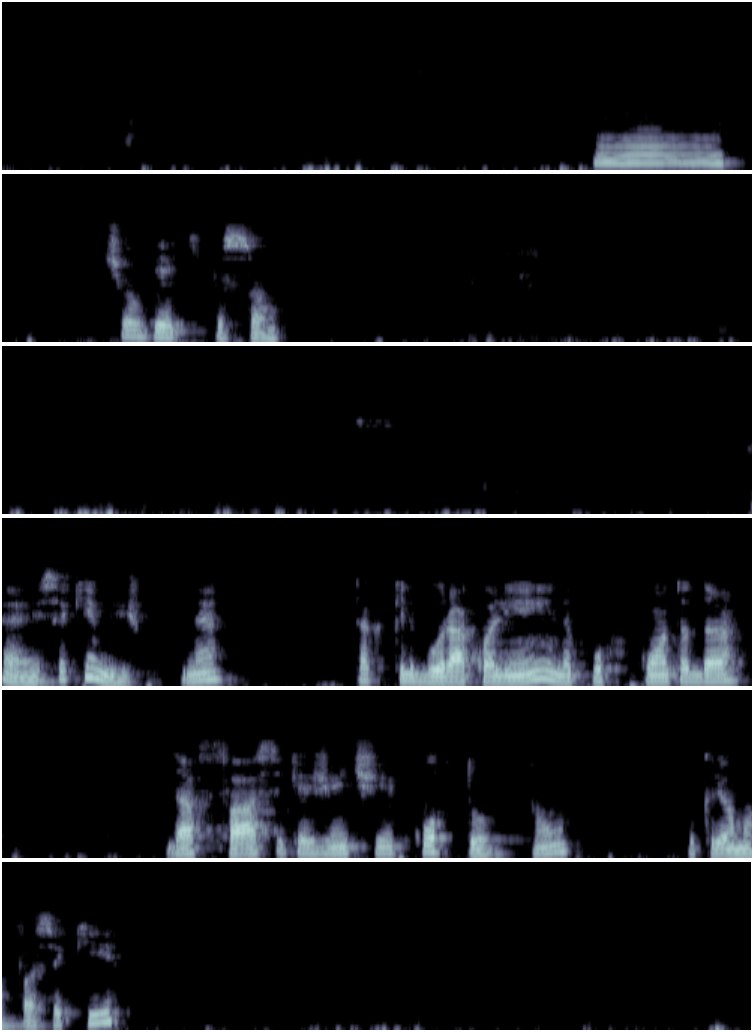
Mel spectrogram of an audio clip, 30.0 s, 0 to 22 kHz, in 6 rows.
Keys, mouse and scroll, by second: 1.0 middle click, 3.3 middle click, 5.2 middle click, 5.5-8.9 middle drag, 9.6-11.4 middle drag, 13.2-15.1 middle drag, 15.8-17.4 middle drag, 21.2 click, 22.4 middle click, 23.0-24.8 drag, 24.5 f, 26.4-27.6 drag, 28.2-29.4 middle drag, 29.4 a.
